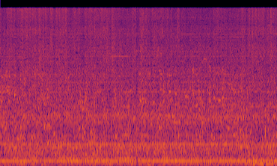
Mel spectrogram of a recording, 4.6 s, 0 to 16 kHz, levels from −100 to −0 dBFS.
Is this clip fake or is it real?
real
